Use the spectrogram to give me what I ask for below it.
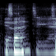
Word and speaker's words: Fioravanti: Fioravanti, yeah, well pronounced. It's a hard one to...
